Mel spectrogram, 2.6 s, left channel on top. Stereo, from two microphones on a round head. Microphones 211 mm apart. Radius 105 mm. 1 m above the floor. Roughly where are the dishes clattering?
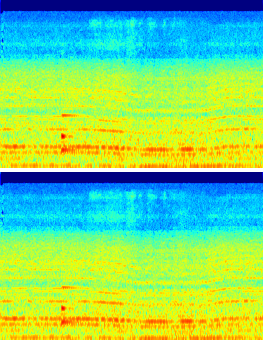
Centre.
